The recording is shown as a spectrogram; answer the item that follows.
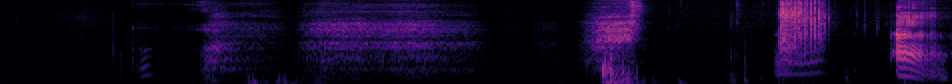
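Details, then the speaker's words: Man sneezing: sharp indrawn breath then a quick run of about three explosive sneezes in a few seconds. Repeated sneezing. "hey the last few days i've had a lot of sneezing and the videos you're getting on youtube now are from maybe a week ago a few days yes ago"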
